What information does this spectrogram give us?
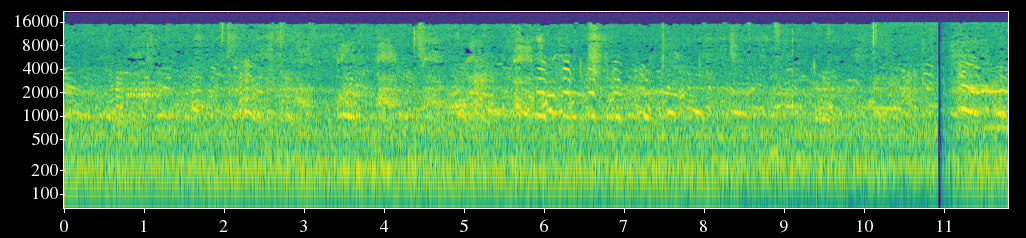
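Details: Black-headed gulls in a city, a crowded flock giving many overlapping harsh, nasal calls without pause, over a steady low mechanical hum and a brief sharp knock near the end.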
